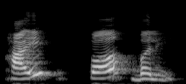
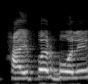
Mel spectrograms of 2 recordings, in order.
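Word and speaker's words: hyperbole: हाइपर बोले कुछ लोग पढ़ते हैं, कुछ लोग और बोलते हैं, तो हाइपर बोले कोई टर्म नहीं होगा, क्या होगा, करेक्ट प्रोनाउंसिएशन हाइपरबोली होगा, राइट। हाँ भाई, बहुत सारे लोगों की टीचर पढ़ाती है बोले शोले गोले, तो हमको नहीं करना है ना, याद रखना है हाइपरबोली करेक्ट प्रोनाउंसिएशन है।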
